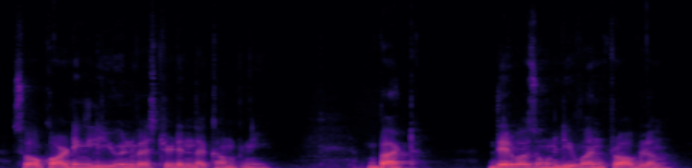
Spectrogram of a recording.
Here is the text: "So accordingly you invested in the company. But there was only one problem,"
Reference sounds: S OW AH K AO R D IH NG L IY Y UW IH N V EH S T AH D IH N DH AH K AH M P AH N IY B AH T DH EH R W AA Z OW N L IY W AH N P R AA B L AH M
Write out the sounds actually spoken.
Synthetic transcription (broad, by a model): S OW AH K AO R D IH NG L IY Y UW IH N V EH S T AH D IH N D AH K AH M P AH N IY B AH T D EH R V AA Z OW N L IY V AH N P R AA B L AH M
